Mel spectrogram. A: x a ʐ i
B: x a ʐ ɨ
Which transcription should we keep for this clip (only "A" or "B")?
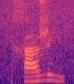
A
